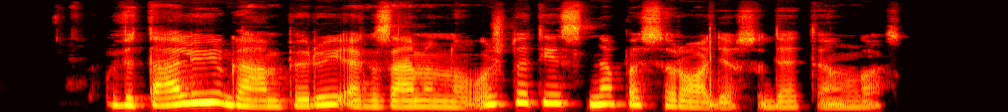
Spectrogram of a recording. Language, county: Lithuanian, Marijampolė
